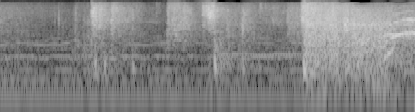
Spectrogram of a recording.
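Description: A few short knocks, then a sudden loud impact about one and a half seconds in, as of a blow or crash in a struggle.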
